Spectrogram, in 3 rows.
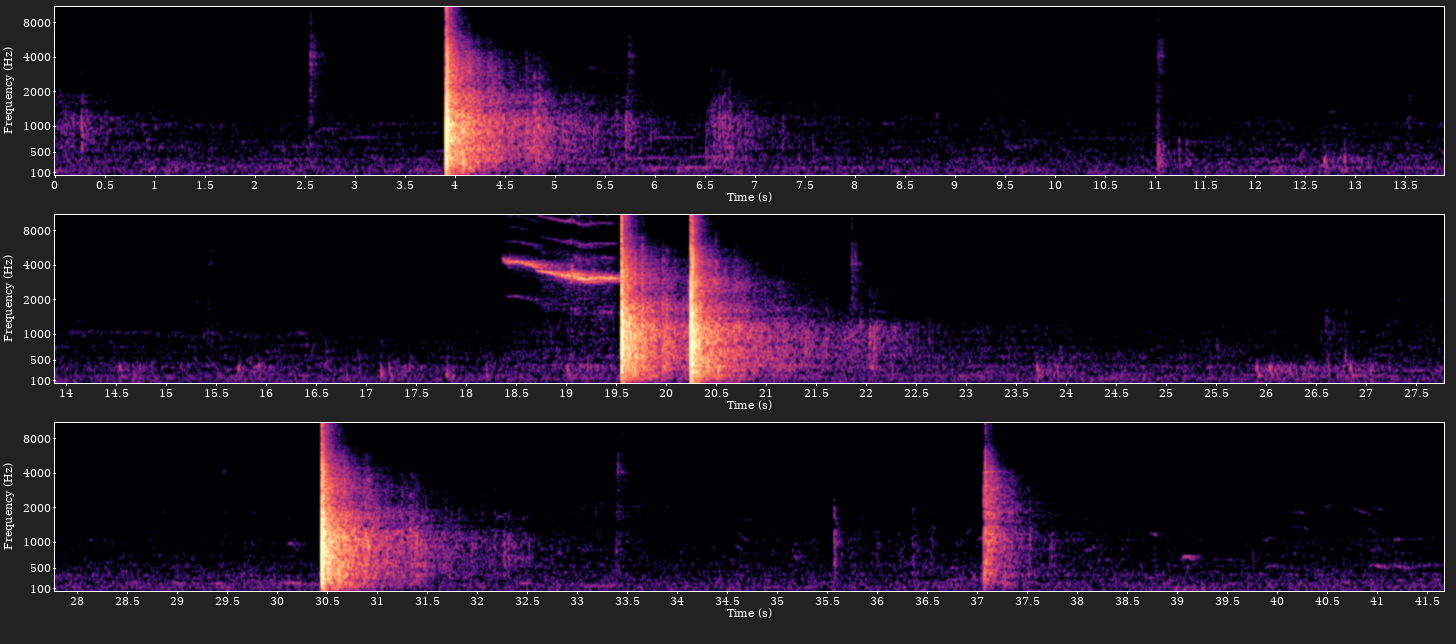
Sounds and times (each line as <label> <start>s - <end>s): Firecrackers 2.5s - 7.6s
Firecrackers 17.8s - 22.6s
Firecrackers 30.4s - 32.4s
Firecrackers 35.5s - 37.8s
